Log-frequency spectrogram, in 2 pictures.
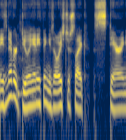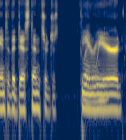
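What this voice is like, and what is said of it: Usual voice. Nothing is said of it.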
